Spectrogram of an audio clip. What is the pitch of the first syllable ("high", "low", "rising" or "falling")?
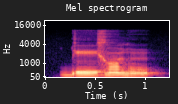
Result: low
